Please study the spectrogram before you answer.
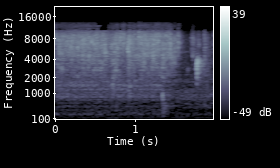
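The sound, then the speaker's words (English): Tap water running through a filter into a water bottle, a steady, faint rushing stream that holds even throughout. “we're going to take the cap off and start filling the water up here with filling the bottle up with water.”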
